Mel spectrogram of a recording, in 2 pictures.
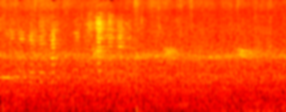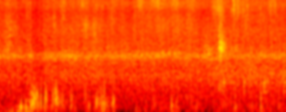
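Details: Baby goats bleating: a short burst of wavering, quavering bleats near the middle, over steady background hiss and a faint higher hum.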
